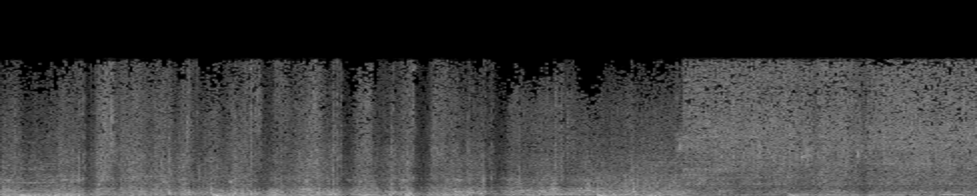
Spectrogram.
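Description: Water runs steadily from a tap in a hotel bathroom as a young boy washes his hands. The gush is loud and continuous throughout, with no voices.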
